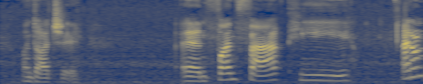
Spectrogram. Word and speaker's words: Ondaatje: Someone said that the way you pronounce his last name is Ondaatje, but I've always said it's Ondaatje.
